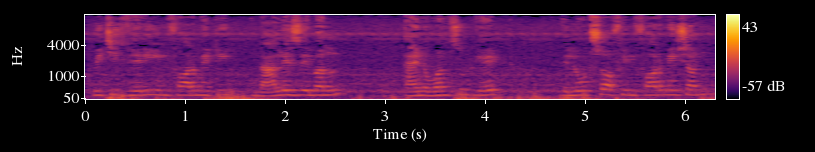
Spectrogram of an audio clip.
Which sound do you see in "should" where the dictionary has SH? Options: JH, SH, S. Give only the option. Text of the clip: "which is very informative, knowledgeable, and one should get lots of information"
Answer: S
